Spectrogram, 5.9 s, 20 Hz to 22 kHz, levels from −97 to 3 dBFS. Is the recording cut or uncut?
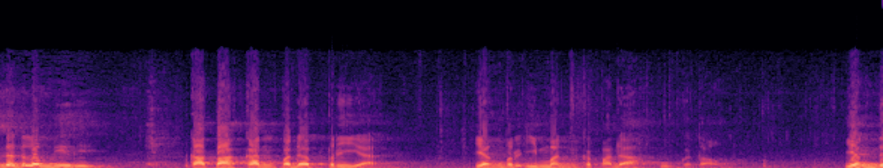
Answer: cut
